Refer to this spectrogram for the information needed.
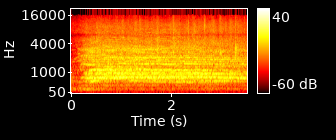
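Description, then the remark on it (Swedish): Supporters of Petteri Orpo and his National Coalition Party cheer loudly and continuously at an election night party in Finland after he announces a big win in Sunday's election, a dense wash of shouting and whooping voices that swells in after a brief quiet start and holds steady throughout. “Ja, här sa han, vet ni vad, det blev en stor seger och anhängarna jublade på valvakan.”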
